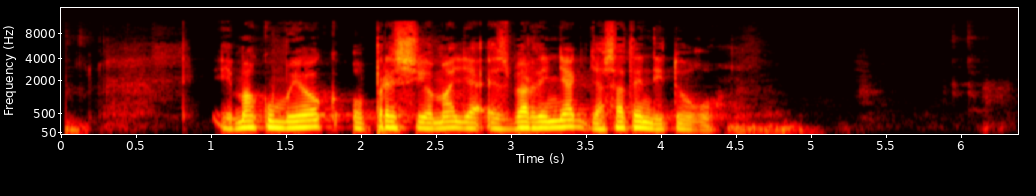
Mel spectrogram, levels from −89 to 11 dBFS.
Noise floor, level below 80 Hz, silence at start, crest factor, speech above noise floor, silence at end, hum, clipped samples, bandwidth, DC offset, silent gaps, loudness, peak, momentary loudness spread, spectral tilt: -76 dBFS; -52 dBFS; 0.05 s; 18 dB; 56 dB; 1.5 s; none; under 0.1%; 11.5 kHz; under 0.1%; none; -21 LUFS; -4 dBFS; 12 LU; -6 dB/octave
